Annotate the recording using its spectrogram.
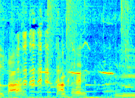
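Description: A voice talking over background music, its pitch wavering up and down.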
